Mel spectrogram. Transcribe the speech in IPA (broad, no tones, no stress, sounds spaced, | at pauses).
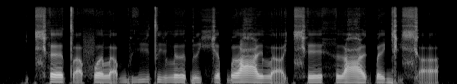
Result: t͡ɕʰ ɛ t a̰ f ɐ l a̰ bʱ i t i l ɘ ɗ ɨ ç ɛ ɓ ɐ ʕ e l a̰ t͡ɕʰ e h ɘ ʕ ɛ k͡p ɛ ɟ ḭ ɕ a̰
